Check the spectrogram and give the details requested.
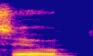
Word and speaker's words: Hsu: run a strict dictatorship how do you pronounce the last name Hsu Curtis I think it's just Sue yeah the H is Sue yeah Sue yeah it's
